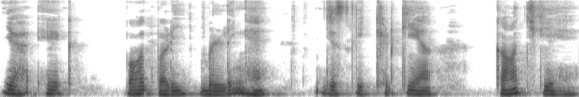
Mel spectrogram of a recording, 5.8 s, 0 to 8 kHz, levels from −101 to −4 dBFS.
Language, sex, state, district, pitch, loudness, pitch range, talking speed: Hindi, male, Uttar Pradesh, Gorakhpur, 110 Hz, -35 LUFS, 105-120 Hz, 105 wpm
